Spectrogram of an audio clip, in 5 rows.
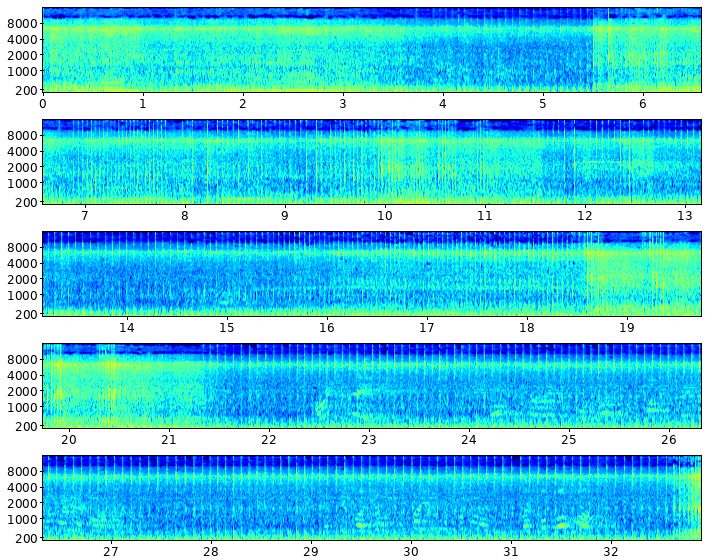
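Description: Honda CBX 250 Twister's single-cylinder four-stroke engine, bored out to 288cc, running steadily at low revs through a loud aftermarket exhaust, with two stretches of harsher rasp about five seconds in and again around nineteen seconds.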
